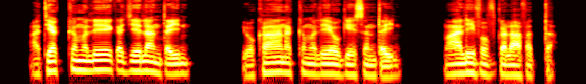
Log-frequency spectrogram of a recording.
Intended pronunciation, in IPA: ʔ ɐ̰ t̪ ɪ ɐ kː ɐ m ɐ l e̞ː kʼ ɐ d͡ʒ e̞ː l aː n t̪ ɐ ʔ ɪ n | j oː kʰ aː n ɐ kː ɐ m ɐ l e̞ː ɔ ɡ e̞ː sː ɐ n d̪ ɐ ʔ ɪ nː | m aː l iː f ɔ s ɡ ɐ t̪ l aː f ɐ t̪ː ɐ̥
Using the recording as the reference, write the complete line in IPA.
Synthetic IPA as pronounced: ʔ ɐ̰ t̪ ɪ ɐ kː ɐ m ɐ l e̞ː kʼ ɐ d͡ʒ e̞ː l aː n t̪ ɐ ʔ ɪ n | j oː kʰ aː n ɐ kː ɐ m ɐ l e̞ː ɔ ɡ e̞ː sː ɐ n t̪ ɐ ʔ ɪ n | m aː l iː f ɔ f ɡ ɐ l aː f ɐ t̪ː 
